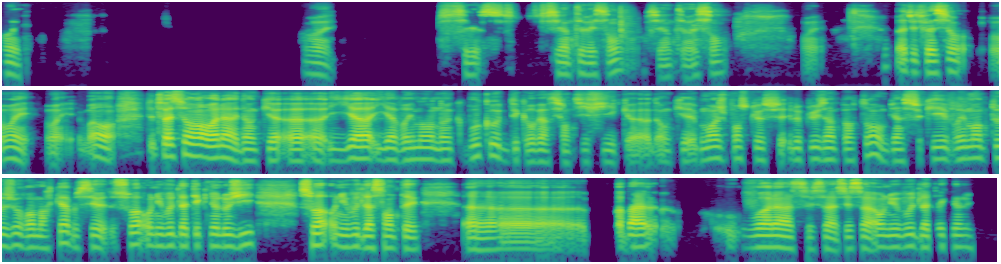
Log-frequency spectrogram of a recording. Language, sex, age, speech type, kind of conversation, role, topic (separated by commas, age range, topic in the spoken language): French, male, 35-39, conversation, unstructured, none, Quelle découverte scientifique t’a le plus surprise ?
